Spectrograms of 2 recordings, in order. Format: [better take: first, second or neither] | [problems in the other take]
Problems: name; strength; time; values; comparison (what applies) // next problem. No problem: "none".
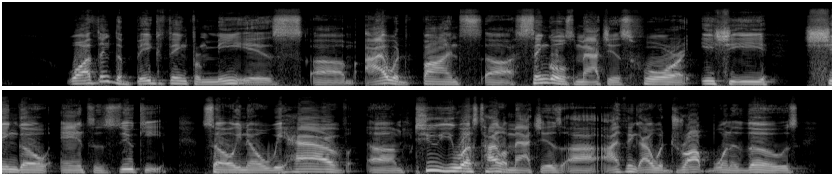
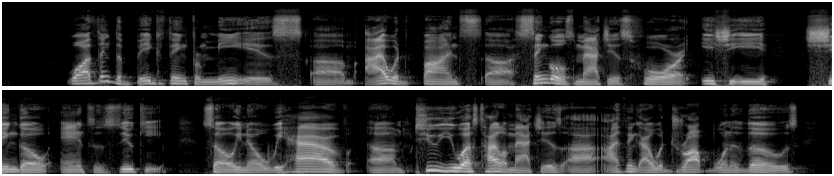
second | distortion; slight; 10 dB below the speech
